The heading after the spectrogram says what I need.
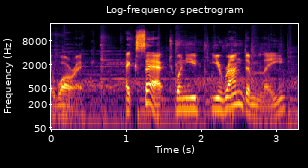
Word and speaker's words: Warwick: actually an example, but similar like Warrick is Warwick but you say Warrick except when you you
